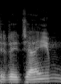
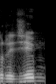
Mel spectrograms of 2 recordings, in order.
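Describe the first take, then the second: First: रिजाइम with a long ai, ri-jaim; रिजाइम pronounced ri-jaim; said as rijaim. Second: रिजिम with a short i, ri-jim; रिजिम pronounced ri-jim; said as rijim. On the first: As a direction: say रिजाइम as ri-jaim, like "regime" with an English diphthong. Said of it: "कुछ रिजाइम बोलते हैं इसको". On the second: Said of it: "कुछ लोग रिजिम बोलते हैं इसे". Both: Shown as a demonstration.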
